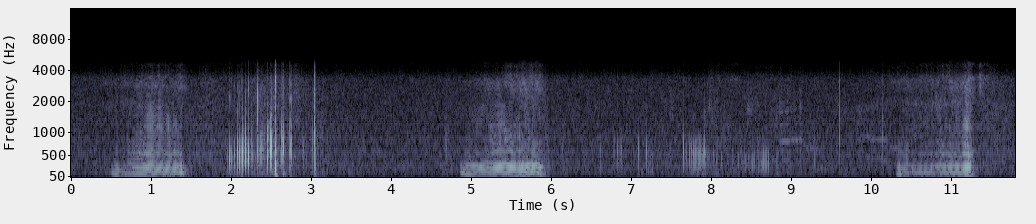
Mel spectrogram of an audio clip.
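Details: Sleeping boxer dog snoring: three loud rattling inspiratory snores about every five seconds, with snuffling and small clicks between; ordinary snoring.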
